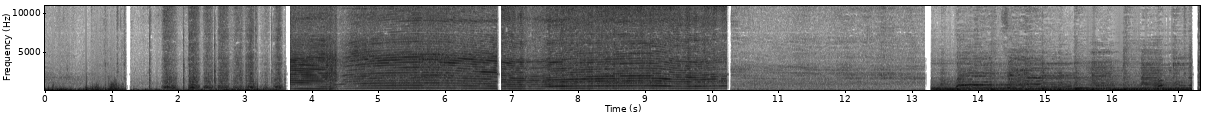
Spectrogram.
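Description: Handheld rotary tool cutting into a wooden cabinet valance: a steady, high motor whine whose pitch sags and recovers as the bit is pressed into the wood, broken off briefly midway and stopping about ten seconds in. Rock music with guitar starts about three seconds before the end.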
